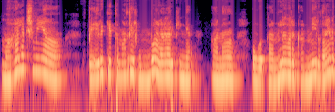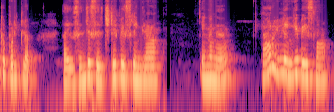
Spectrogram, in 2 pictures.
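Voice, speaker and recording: A woman voicing a kind young man who gently coaxes a crying stranger and jokes a little. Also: lowish voice, a little fast, long pauses, close to an everyday voice. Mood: coaxing. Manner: soothing, coaxing, lightly joking. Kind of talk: amateur dialogue drama.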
